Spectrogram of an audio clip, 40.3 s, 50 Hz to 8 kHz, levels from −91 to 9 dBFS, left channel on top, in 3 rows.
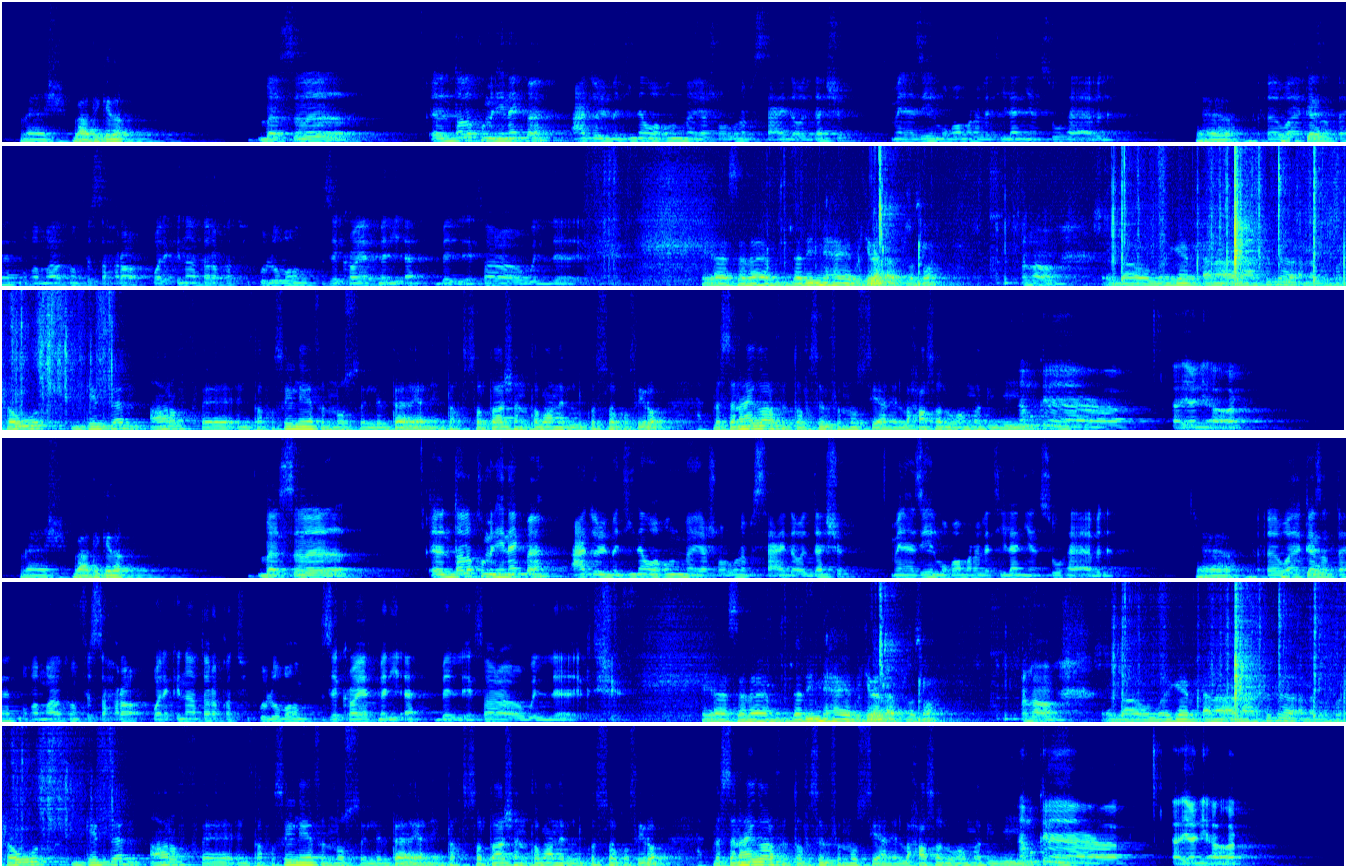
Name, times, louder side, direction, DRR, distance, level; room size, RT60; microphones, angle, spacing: voice 1, 0.2-1.2 11.9-12.5 13.0-13.2 20.4-22.8 24.4-27.3 27.6-37.2, equal, 5° right, 3 dB, 0.5 m, -41 dB
voice 2, 2.6-3.5 4.3-8.5 8.9-11.0 12.7-19.7 23.6-24.4 37.0-38.1 38.6-39.2, right 3 dB, 55° right, 8 dB, 0.7 m, -47 dB
sound 1, 19.3-28.0, left 6 dB, 55° left, 0.8 m, -46 dB
9.0 x 8.8 x 5.0 m, 1.1 s
head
